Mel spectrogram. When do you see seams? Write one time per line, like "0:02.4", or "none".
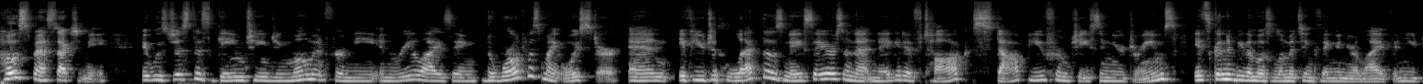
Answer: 0:04.7
0:06.6
0:11.8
